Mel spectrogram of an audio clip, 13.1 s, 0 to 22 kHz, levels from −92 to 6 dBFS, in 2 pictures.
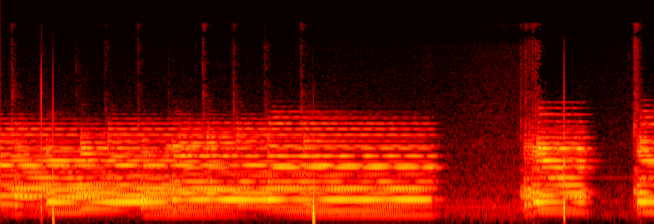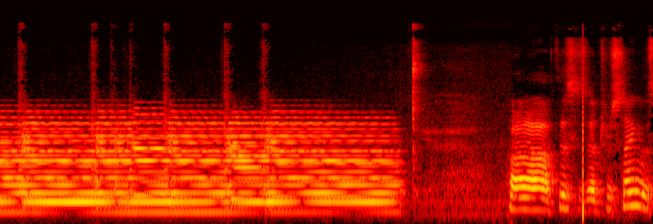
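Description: Sharp loud pops cut through the sound, which continues underneath: a quick double pop at 0.41–0.55 s, then single pops at 3.13–3.15 s, 5.64–5.66 s and 12.36–12.39 s, each jumping well above the surrounding level. The likely cause is brief voltage spikes, from a switch, static or a driver glitch, added into the signal path.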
